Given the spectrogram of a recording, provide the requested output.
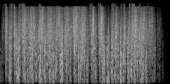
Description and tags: Mechanical, transformation, fast, Clicks, mechanism, press, gear # 4
Mechanical, transformation, Machinery, Machine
